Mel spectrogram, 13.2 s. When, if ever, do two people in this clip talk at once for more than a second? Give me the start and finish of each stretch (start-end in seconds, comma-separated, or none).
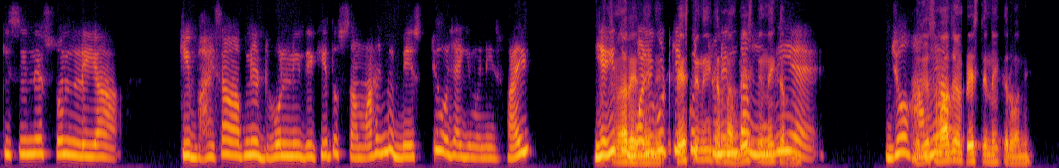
7.5-10.0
